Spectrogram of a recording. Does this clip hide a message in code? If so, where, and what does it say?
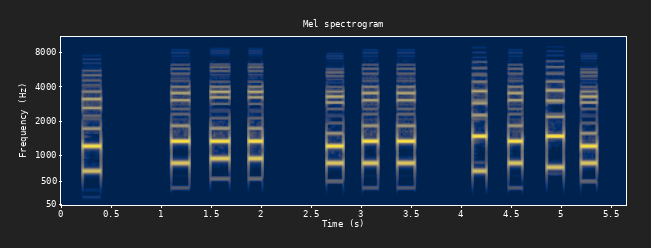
Yes: DTMF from 0.2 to 5.4 s, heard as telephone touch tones, dialled by hand, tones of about 170 ms. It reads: 1 800 788 3867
